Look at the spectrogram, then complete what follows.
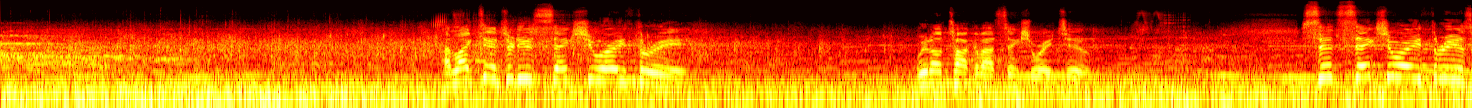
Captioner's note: cheers and applause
